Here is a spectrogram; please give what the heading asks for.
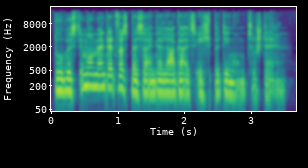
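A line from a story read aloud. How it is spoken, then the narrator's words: Plain. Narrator (German): sagte er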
